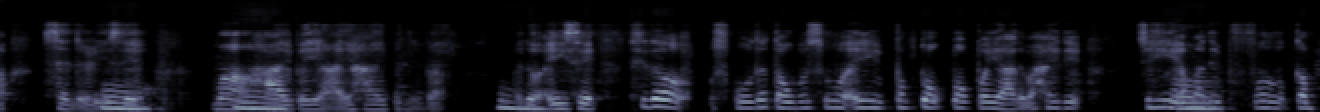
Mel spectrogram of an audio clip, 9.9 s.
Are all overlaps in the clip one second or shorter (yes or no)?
yes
